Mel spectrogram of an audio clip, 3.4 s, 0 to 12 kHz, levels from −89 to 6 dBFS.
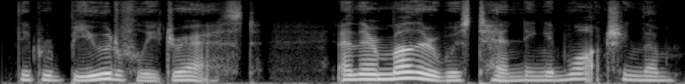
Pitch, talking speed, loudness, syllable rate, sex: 175 Hz, 210 wpm, -18 LUFS, 7.1 syllables/s, female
